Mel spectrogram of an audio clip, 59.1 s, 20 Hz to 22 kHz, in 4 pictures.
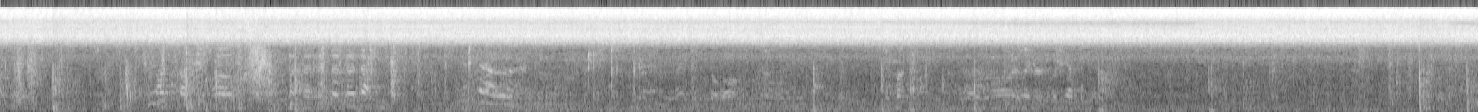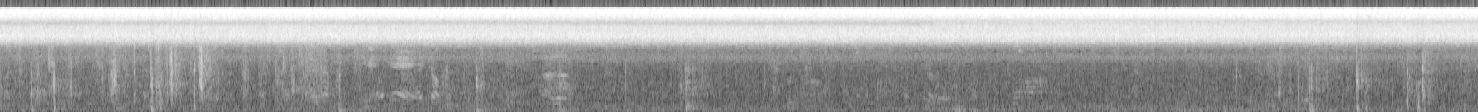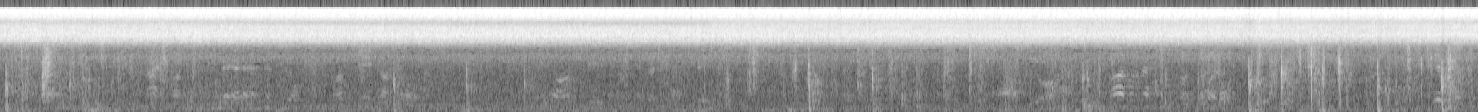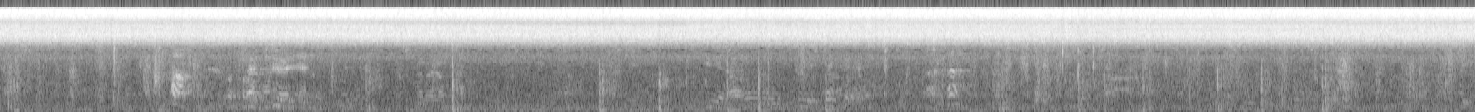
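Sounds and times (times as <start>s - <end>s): faint voices: 0.0s - 49.4s, 50.0s - 59.0s
basketball bouncing on asphalt: 0.0s - 59.0s
cicadas chorus: 0.0s - 59.0s.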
